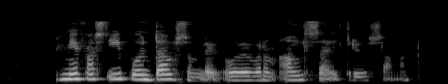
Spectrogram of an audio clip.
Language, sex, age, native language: Icelandic, female, 13, Icelandic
